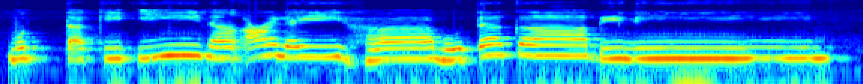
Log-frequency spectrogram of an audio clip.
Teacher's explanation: عین کے اوپر ایک حرکت ہے، بالکل نہیں لمبا کریں گے. لام زبر یا لئی ہے، نرمی سے پڑھیں گے، لیٹر آف لین ہے · حمزہ زیر یا ای 2 حرکت لمبا کریں گے · میم کے اوپر پیش ہے، اس کو ہم نے فوراً سے نیکسٹ تا کے ساتھ ملا کے ہوئے ادا کرنا ہے. تا کے اوپر ایک حرکت ہے، اس کو لمبا نہیں کرنا.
